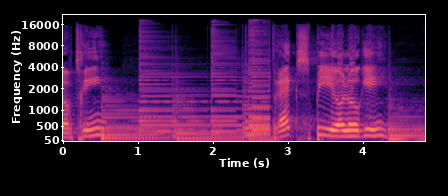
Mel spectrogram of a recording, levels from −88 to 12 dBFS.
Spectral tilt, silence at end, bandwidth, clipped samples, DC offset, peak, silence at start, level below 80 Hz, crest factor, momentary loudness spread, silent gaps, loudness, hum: -4.5 dB/octave; 0 s; 19.5 kHz; under 0.1%; under 0.1%; -6 dBFS; 0 s; -42 dBFS; 14 dB; 14 LU; none; -20 LUFS; none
